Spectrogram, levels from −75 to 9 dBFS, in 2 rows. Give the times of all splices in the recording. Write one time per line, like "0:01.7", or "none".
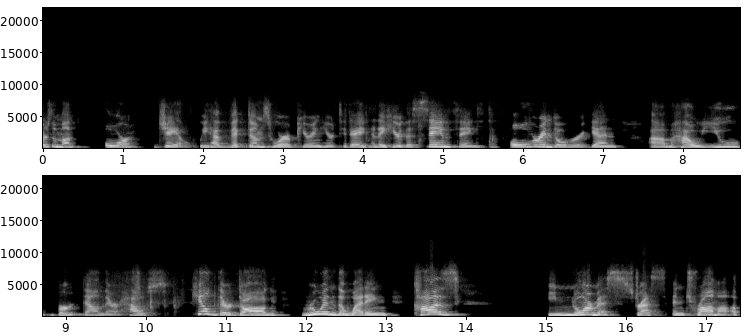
0:01.9
0:04.1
